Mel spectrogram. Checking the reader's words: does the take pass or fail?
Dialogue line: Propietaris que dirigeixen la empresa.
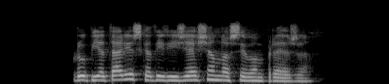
fail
